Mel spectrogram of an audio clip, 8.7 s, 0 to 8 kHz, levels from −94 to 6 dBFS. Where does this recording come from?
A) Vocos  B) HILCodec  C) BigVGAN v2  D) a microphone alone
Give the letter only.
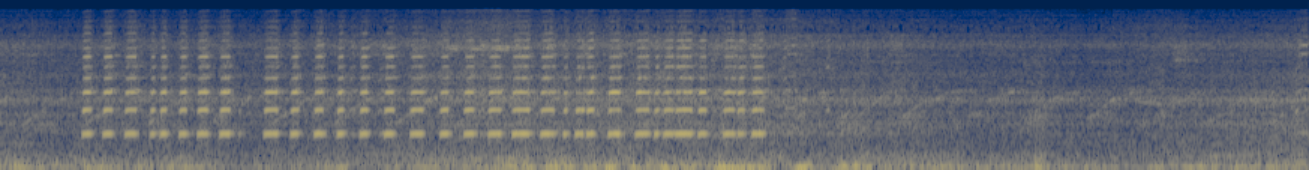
D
